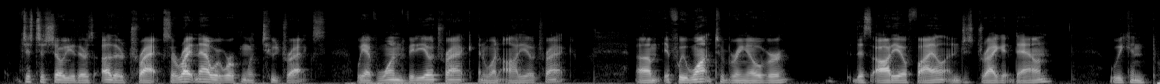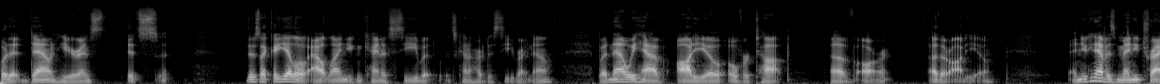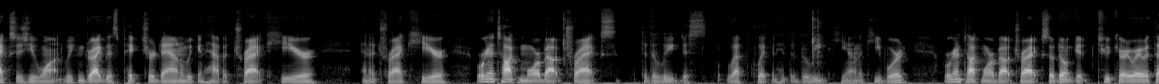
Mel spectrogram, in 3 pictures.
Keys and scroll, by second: 28.6 Delete, 31.1 Delete.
